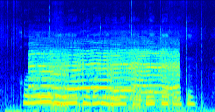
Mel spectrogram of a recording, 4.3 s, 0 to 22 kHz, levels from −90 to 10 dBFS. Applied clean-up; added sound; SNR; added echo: none; Electric guitar; -4 dB; none.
